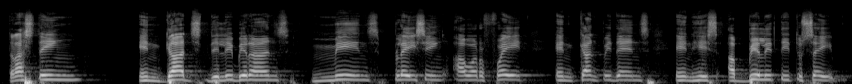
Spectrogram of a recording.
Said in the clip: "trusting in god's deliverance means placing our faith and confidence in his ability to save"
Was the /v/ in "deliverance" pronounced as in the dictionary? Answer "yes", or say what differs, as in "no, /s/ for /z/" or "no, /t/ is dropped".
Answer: no, /b/ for /v/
